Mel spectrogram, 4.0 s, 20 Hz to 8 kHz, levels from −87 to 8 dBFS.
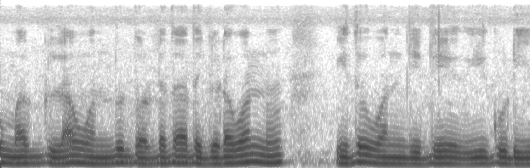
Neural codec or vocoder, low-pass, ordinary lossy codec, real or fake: none; 7.2 kHz; none; real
